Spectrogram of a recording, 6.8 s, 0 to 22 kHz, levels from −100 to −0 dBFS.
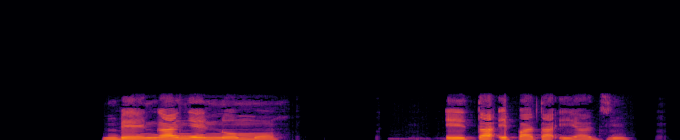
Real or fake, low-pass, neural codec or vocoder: real; 7.2 kHz; none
